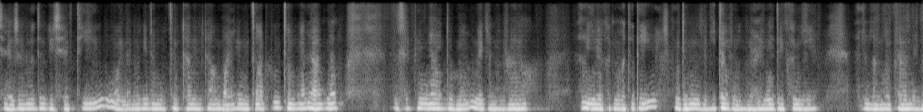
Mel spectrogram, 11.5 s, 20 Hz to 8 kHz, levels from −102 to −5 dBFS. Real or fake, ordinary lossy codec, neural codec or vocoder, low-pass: fake; none; codec, 16 kHz, 1 kbps, FreqCodec, smaller model; 7.2 kHz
